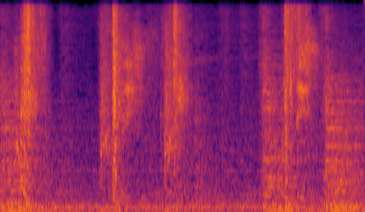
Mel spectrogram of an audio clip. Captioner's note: thudding blows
